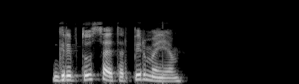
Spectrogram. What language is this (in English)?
Latvian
